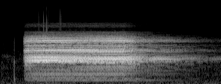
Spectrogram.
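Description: A loud, harsh basketball buzzer sounds once at the end of the second quarter to mark halftime, blaring steadily for about a second before cutting off and leaving a fading echo.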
